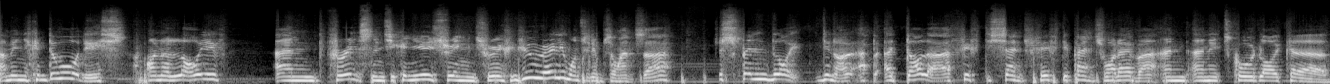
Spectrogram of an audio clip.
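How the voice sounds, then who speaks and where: A Birmingham accent at a moderate pace, with noticeable background noise. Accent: Brummie. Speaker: YouTube commentator. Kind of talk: casual commentary on screen content. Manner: animated; halting.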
